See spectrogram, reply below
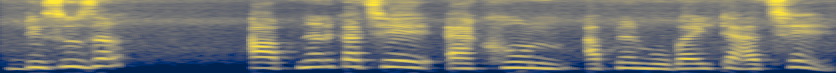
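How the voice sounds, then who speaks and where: An actress plays a practical, alert young woman in an audio horror drama. Her fairly high voice asks direct, polite questions, with a light hiss in the background. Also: slow pace, poor audio. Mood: polite, concerned.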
